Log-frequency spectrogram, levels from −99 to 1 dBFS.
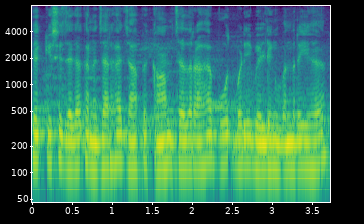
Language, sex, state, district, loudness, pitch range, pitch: Hindi, male, Haryana, Jhajjar, -15 LUFS, 115-130 Hz, 120 Hz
